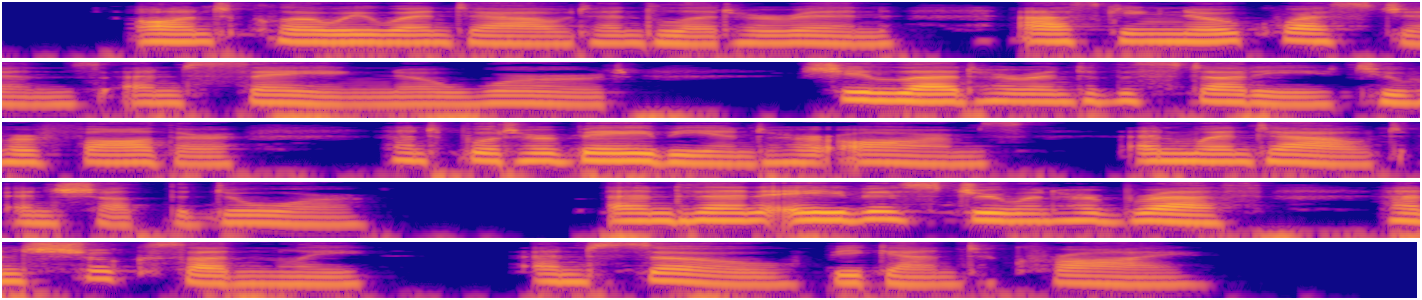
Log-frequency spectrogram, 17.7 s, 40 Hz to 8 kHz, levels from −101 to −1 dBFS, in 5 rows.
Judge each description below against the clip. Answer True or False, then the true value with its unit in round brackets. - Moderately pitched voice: True (180 Hz)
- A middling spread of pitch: True (3.9 semitones)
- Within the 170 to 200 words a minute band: True (180 wpm)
